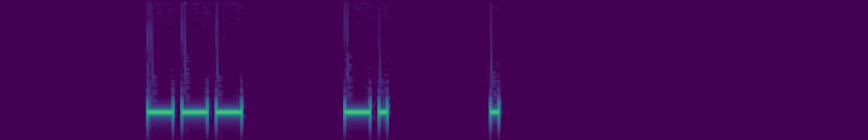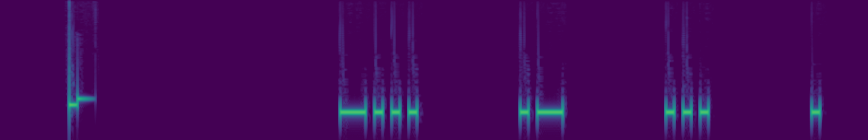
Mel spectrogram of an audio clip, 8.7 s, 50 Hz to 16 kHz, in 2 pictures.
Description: Morse code, heard as a keyed tone, about 28 wpm, spaced as for 13 wpm, 700 Hz. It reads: ONE BASE
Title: 4x Character Spacing - Top 500 Words - 28wpm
